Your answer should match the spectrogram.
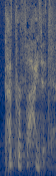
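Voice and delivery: breathy hushed whisper of wonder; whispered reverent aside; hushed awe. Acted. Awed aside in the sermon.

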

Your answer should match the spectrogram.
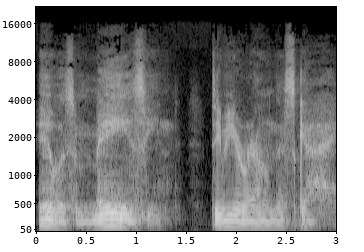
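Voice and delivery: low, soft wonder; hushed awe. Acted. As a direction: say it quietly, still marvelling. Awed reflection after rescue.

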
